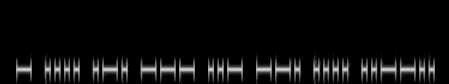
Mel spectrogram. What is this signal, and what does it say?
Morse code, heard as a keyed tone, about 25 wpm, 700 Hz. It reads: THROUGH?
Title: Sentences from Top 1000 Words - Review Part 2 - 25wpm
